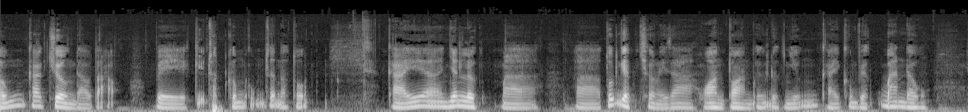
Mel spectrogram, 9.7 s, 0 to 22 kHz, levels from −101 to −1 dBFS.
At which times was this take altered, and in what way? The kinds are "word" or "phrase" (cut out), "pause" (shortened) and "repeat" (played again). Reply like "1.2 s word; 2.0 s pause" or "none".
2.4 s word; 6.4 s phrase; 7.5 s word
